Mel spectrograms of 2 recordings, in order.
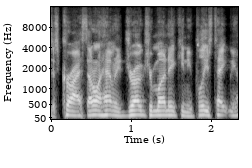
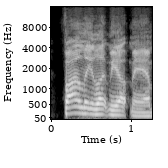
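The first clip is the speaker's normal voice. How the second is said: ordinary talk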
